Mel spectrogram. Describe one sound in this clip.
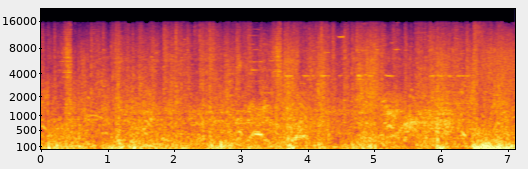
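Weapons strike and hack into enemies in quick, repeated blows.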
